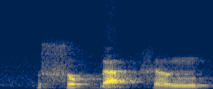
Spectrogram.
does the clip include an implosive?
yes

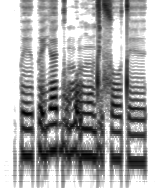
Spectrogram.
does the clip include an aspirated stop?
no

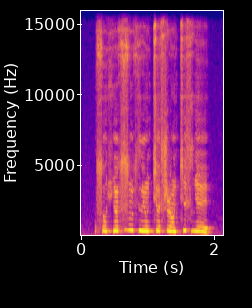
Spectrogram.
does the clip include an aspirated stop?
no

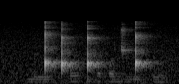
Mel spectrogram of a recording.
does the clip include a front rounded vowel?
yes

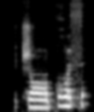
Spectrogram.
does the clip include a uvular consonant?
yes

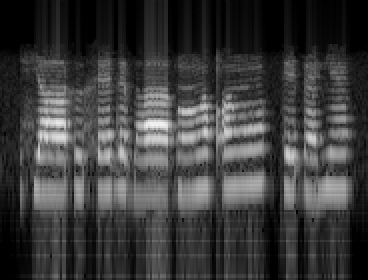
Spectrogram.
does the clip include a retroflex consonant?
no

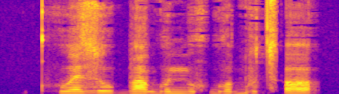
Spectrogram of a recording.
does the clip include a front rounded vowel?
no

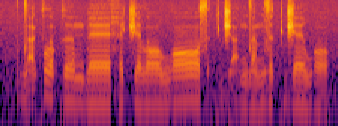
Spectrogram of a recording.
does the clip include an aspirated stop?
no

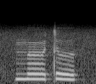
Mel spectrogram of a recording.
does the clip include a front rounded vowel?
yes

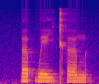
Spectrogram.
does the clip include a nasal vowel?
no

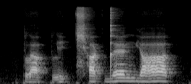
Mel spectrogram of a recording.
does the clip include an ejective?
no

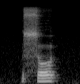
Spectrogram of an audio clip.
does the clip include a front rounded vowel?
no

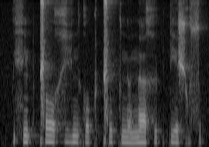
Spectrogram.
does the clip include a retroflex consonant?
no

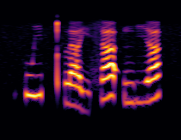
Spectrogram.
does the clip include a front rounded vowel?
no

